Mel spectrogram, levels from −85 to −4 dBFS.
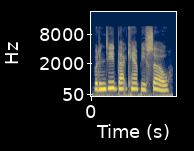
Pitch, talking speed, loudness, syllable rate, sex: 245 Hz, 210 wpm, -14 LUFS, 4.6 syllables/s, female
